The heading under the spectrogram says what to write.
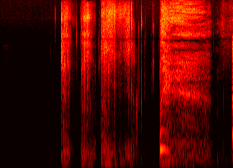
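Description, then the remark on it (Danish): A voice imitates a wet splatting sound, a few sputtering, spluttery bursts followed by a longer messy splat, fairly loud with no words spoken, imitating bird droppings landing on a person leaving a café. “men det var en klatte oven. Og jeg kigger på Anna, og hun er dækket til af fuglelort”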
